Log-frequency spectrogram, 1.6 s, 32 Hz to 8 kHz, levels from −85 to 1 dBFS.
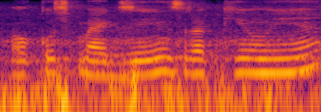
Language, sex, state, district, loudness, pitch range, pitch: Hindi, female, Uttar Pradesh, Muzaffarnagar, -21 LUFS, 185-225 Hz, 215 Hz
